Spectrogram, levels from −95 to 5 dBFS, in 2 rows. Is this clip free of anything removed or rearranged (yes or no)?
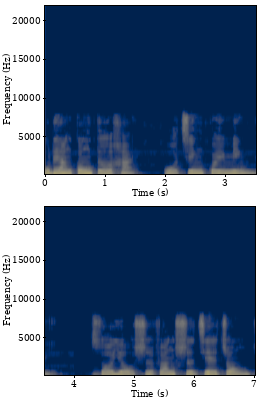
yes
